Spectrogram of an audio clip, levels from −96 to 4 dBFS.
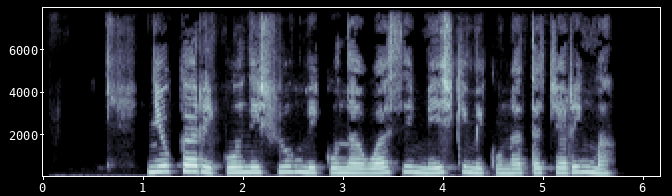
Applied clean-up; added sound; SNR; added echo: neural mask model Resemble Enhance denoiser.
